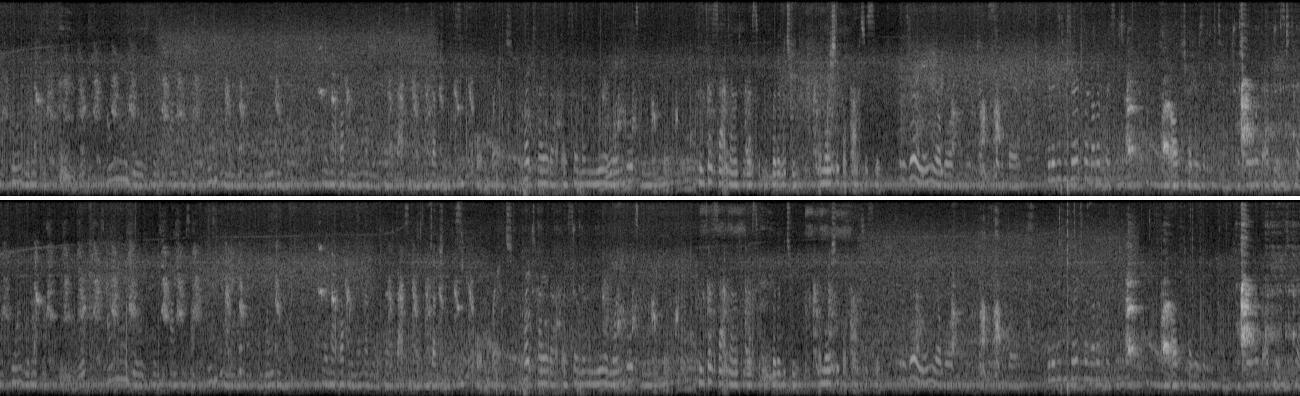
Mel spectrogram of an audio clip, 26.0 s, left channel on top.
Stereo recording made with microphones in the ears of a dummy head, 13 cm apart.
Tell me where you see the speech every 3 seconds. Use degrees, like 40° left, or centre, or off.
70° right, 70° right, 60° right, 50° right, 20° right, 30° left, 50° left, 60° left, 60° left.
